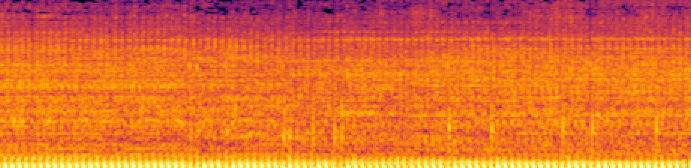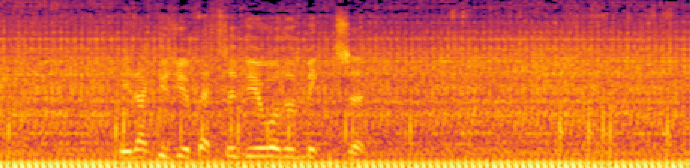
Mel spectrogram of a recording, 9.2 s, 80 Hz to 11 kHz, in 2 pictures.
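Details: Villiers Mk 12 stationary engine running on butane camping gas via a regulator: even single-cylinder putter at about two beats a second, steady and unbroken under light load, running cleanly.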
